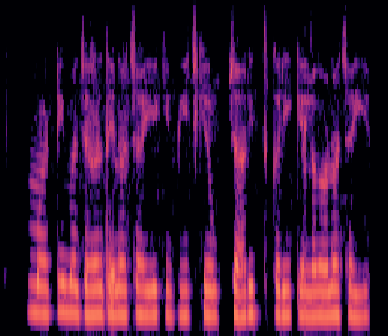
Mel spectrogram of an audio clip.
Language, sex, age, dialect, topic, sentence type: Maithili, female, 25-30, Angika, agriculture, question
